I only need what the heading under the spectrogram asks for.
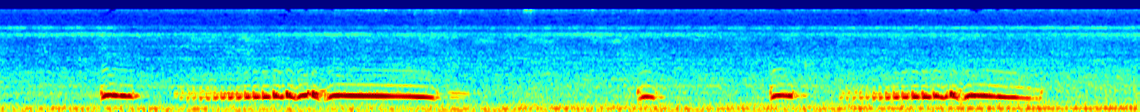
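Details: Iraqi or tangerine Barbary dove calling sweetly as a lure for a silent dove: two coo phrases, each a clipped opening note, a purring trill, then a drawn-out steady tone, with a brief single note between them.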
